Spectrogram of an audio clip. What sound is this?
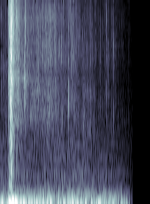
Grass step
Step on paper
